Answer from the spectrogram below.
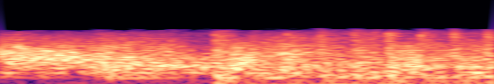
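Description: A series of quick knocks on a door: an apprentice electrician from the Amalgamated Electric Company knocks on the Granges' door. Sharp repeated raps in an uneven rhythm over a constant hissy, rumbling background, with no one speaking.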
